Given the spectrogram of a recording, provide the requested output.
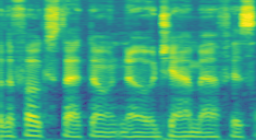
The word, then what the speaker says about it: Jamf: that was discovered by jamf uh j-a-n by the way that's exactly how I pronounce it but I'm curious dude the people that work there call it Jam F jamf what what is that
